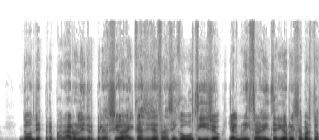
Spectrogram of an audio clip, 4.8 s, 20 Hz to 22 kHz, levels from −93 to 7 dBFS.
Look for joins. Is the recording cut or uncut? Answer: cut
